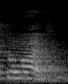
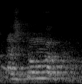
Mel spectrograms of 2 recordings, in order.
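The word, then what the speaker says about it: stomach: जैसे स्टोमच, स्टोमक क्या होता है? स्टमक बोलते हैं इसको।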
